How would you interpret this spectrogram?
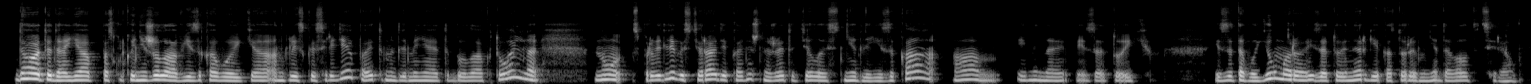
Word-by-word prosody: Да-да-да. 235 Hz, -6 st, +7 dB
Я, 195 Hz, +1 st, +4 dB
поскольку 195 Hz, +1 st, -2 dB
не 195 Hz, 0 st, +3 dB
жила 200 Hz, -2 st, +6 dB
в 165 Hz, -, -6 dB
языковой 180 Hz, -2 st, 0 dB
я 180 Hz, -1 st, 0 dB
английской 185 Hz, +1 st, -1 dB
среде, 210 Hz, -, -2 dB
поэтому 205 Hz, -5 st, -2 dB
для 180 Hz, 0 st, -3 dB
меня 180 Hz, 0 st, -1 dB
это 170 Hz, 0 st, -8 dB
было 175 Hz, 0 st, -2 dB
актуально. 230 Hz, -, 0 dB, 0.5 s
Но, 220 Hz, +1 st, +1 dB
справедливости 215 Hz, +1 st, 0 dB
ради, 225 Hz, -1 st, +3 dB
конечно 205 Hz, -1 st, -4 dB
же, 190 Hz, +3 st, -1 dB
это 200 Hz, -1 st, -4 dB
делалось 175 Hz, +1 st, -3 dB
не 185 Hz, 0 st, 0 dB
для 160 Hz, -2 st, -4 dB
языка, 255 Hz, -, -3 dB
ам, 200 Hz, -2 st, -3 dB, 0.2 s
именно 190 Hz, -4 st, -3 dB
из-за -, -, -7 dB
той 85 Hz, 0 st, -6 dB, 0.8 s
из-за 185 Hz, +3 st, -2 dB
того 175 Hz, -4 st, +2 dB
юмора, 215 Hz, -2 st, +3 dB
из-за 180 Hz, -4 st, +2 dB
той 180 Hz, +1 st, -1 dB
энергии, 195 Hz, 0 st, 0 dB
которую 175 Hz, 0 st, -3 dB
мне 170 Hz, +4 st, -3 dB
давал 175 Hz, 0 st, -4 dB
этот 180 Hz, +1 st, -21 dB
сериал. 150 Hz, -4 st, -10 dB
190 Hz, 160 wpm, -20 LUFS, 180-215 Hz, 0.8 s, Да-да-да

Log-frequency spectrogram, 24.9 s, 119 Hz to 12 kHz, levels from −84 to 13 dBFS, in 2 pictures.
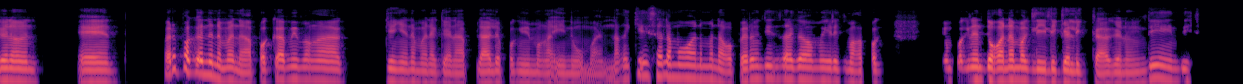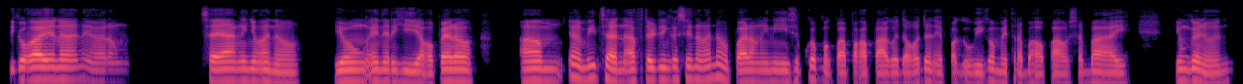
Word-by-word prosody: gano'n 140 Hz, -2 st, +2 dB, 0.4 s
and 130 Hz, -1 st, +2 dB, 0.4 s
pero -, -, 0 dB
'pag 230 Hz, -, +3 dB
ano 200 Hz, -3 st, +2 dB
naman, 150 Hz, -4 st, +1 dB
ah, 115 Hz, -1 st, -1 dB
pagka 150 Hz, +5 st, +1 dB
may 155 Hz, -, -2 dB
mga 145 Hz, -3 st, 0 dB, 0.4 s
ganiyan 135 Hz, -2 st, -2 dB
naman 120 Hz, -1 st, -4 dB
na 115 Hz, -, -5 dB
ganap 110 Hz, -2 st, -4 dB
lalo 120 Hz, +1 st, 0 dB
'pag 120 Hz, 0 st, -10 dB
may 115 Hz, -1 st, -5 dB
mga 110 Hz, -1 st, -5 dB
inuman 110 Hz, -1 st, -8 dB
nakikisalamuha 175 Hz, +2 st, -2 dB
naman 155 Hz, -2 st, -4 dB
ako, 120 Hz, -2 st, -1 dB
pero 140 Hz, +4 st, 0 dB
hindi 165 Hz, 0 st, -4 dB
lang 155 Hz, -, -10 dB
talaga 155 Hz, 0 st, +3 dB
ako -, -, +1 dB
mahilig 140 Hz, -1 st, -2 dB
makipag 125 Hz, 0 st, -4 dB, 0.6 s
'yung 145 Hz, -1 st, -6 dB
'pag 145 Hz, 0 st, -3 dB
nandun 150 Hz, -1 st, +5 dB
ka 145 Hz, -, +7 dB
na 150 Hz, -, +5 dB
magliligalig 130 Hz, -4 st, +1 dB
ka 110 Hz, 0 st, 0 dB
gano'n, 115 Hz, +1 st, -4 dB
hindi 165 Hz, -3 st, -1 dB
hindi 140 Hz, 0 st, -6 dB, 0.6 s
hindi -, -, -7 dB
ko 150 Hz, -1 st, +4 dB
kaya 150 Hz, 0 st, +8 dB
na 150 Hz, 0 st, +4 dB
ano, 155 Hz, -, -9 dB
eh, 135 Hz, -, -4 dB
parang 130 Hz, 0 st, -5 dB, 0.8 s
sayangin 140 Hz, 0 st, +3 dB
'yung 135 Hz, -, +2 dB
ano 120 Hz, -2 st, 0 dB, 0.5 s
'yung 130 Hz, +1 st, +3 dB
enerhiya 130 Hz, -2 st, +1 dB
ko 110 Hz, -, -1 dB
pero, 135 Hz, 0 st, +6 dB, 0.6 s
um, 140 Hz, 0 st, +3 dB
ayun 175 Hz, -3 st, +2 dB
minsan 155 Hz, -5 st, +4 dB
after 135 Hz, +2 st, +2 dB
din 150 Hz, 0 st, -1 dB
kasi 155 Hz, +1 st, -1 dB
ng 150 Hz, 0 st, +1 dB
ano 175 Hz, -3 st, -1 dB
parang 130 Hz, 0 st, +2 dB
iniisip 125 Hz, 0 st, -4 dB
ko 155 Hz, -, +1 dB
magpapakapagod 115 Hz, -1 st, 0 dB
ako 115 Hz, +2 st, 0 dB
dun, 135 Hz, -3 st, 0 dB
eh, -, -, -9 dB
pag-uwi 115 Hz, 0 st, -4 dB
ko 135 Hz, -, 0 dB
may 120 Hz, -, -2 dB
trabaho 110 Hz, 0 st, -3 dB
pa 110 Hz, +1 st, 0 dB
ako -, -, -7 dB
sa 115 Hz, +1 st, -7 dB
bahay, 115 Hz, -2 st, 0 dB, 0.5 s
'yung 140 Hz, 0 st, -1 dB
ganun. 120 Hz, -3 st, 0 dB
135 Hz, 190 wpm, -25 LUFS, 120-150 Hz, 0.8 s, kaya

